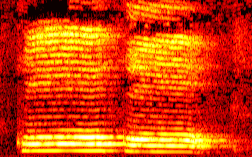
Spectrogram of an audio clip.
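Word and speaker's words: 高校: で、 8 番は高校、高校、ね、書くときはこう、こうと書いてください。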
